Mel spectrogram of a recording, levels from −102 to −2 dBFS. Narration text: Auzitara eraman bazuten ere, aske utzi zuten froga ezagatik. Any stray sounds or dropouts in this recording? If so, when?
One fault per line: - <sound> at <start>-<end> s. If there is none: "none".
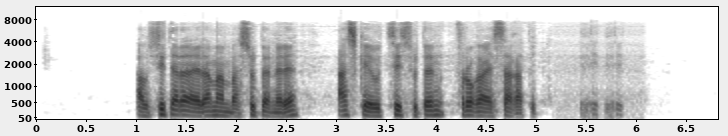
- laugh at 5.4-5.9 s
